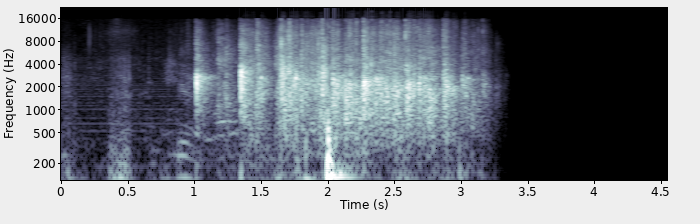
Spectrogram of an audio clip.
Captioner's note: audience clapping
